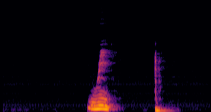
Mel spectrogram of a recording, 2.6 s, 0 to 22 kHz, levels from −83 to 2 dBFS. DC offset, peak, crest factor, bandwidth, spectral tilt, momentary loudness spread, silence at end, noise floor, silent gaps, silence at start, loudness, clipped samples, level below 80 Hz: under 0.1%; -8 dBFS; 18 dB; 3.7 kHz; -10.5 dB/octave; 12 LU; 0.55 s; -74 dBFS; none; 1.1 s; -24 LUFS; under 0.1%; -38 dBFS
